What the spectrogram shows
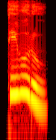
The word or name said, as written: ತವರು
